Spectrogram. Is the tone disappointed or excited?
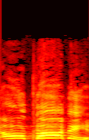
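excited. It sounds excited and thrilled.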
